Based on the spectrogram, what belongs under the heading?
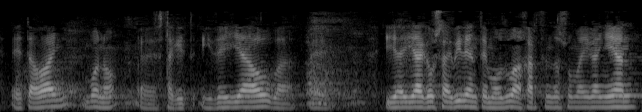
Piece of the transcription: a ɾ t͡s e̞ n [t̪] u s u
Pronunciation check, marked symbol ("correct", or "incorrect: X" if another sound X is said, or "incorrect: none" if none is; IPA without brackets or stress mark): incorrect: d̪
